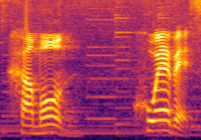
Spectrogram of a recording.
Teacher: the letter j in spanish sounds close to the letter h in english like in the word house although it's pronounced with a bit more force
